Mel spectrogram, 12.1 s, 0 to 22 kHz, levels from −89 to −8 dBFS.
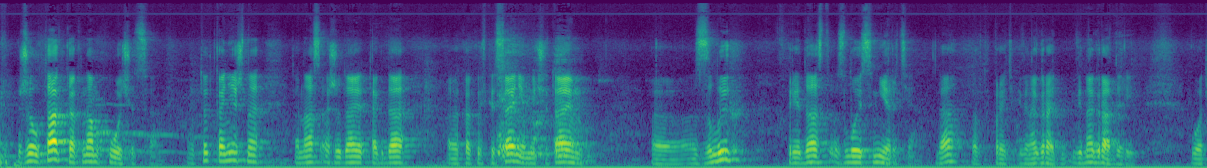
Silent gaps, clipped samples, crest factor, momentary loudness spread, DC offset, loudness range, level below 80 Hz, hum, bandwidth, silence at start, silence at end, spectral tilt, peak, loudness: none; under 0.1%; 24 dB; 16 LU; 1%; 4 LU; -52 dBFS; none; over 20 kHz; 0 s; 0 s; -4 dB/octave; -2 dBFS; -26 LUFS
